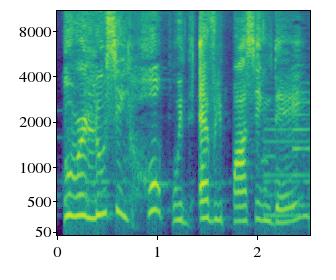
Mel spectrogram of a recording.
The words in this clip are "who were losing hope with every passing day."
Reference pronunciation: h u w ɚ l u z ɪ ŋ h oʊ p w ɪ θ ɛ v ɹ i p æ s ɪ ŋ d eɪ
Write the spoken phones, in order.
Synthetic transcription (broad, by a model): h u w ɚ l u s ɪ ŋ h oʊ p w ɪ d ɛ v ɹ i p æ s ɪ ŋ d eɪ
